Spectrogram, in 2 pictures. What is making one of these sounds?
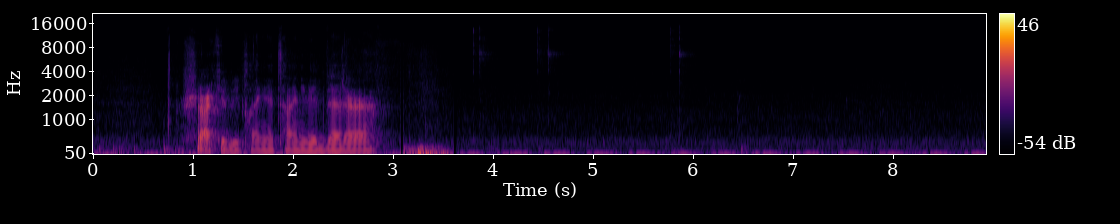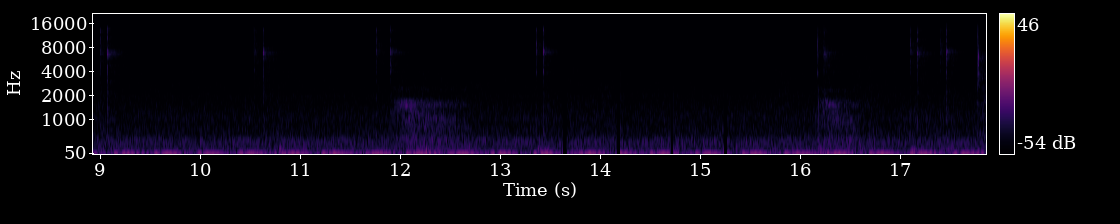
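A young man speaks briefly and calmly into a close microphone.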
